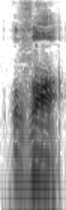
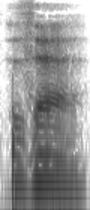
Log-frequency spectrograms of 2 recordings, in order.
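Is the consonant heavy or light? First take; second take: heavy; light. First: The consonant is heavy, said with a full mouth. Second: The consonant is light, said with an empty mouth. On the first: The speaker calls it wrong. "you don't say this letter would be dha" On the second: The speaker calls it right. "It is dha. So it has istifal and tarqiq"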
